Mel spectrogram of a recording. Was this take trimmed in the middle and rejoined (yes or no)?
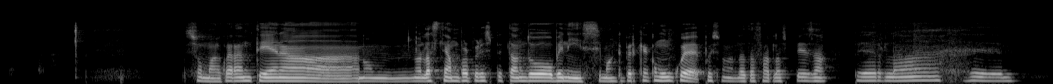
yes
